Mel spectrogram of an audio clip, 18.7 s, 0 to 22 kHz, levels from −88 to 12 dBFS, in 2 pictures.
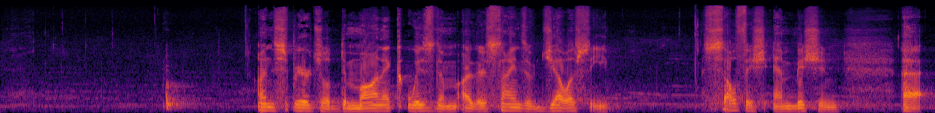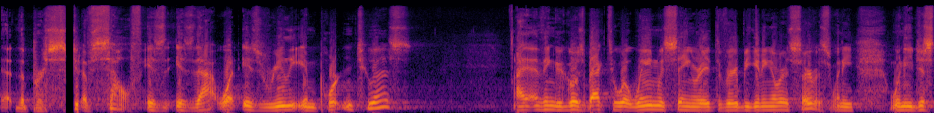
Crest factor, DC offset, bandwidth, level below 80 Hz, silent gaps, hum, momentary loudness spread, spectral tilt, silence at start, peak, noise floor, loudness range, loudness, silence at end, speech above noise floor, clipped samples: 14 dB; under 0.1%; 17.5 kHz; -56 dBFS; 10.00-10.08 s; none; 12 LU; -4.5 dB/octave; 1.65 s; -8 dBFS; -53 dBFS; 5 LU; -20 LUFS; 0 s; 33 dB; under 0.1%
